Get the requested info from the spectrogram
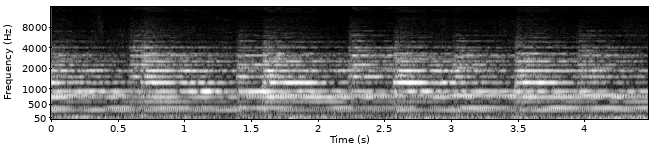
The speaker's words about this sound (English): Damn church bells, bro.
